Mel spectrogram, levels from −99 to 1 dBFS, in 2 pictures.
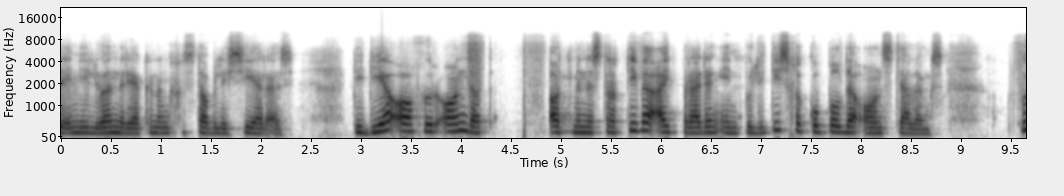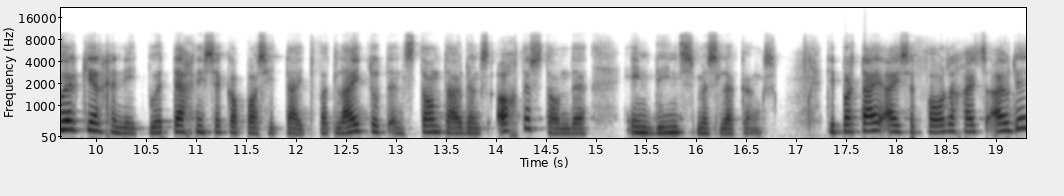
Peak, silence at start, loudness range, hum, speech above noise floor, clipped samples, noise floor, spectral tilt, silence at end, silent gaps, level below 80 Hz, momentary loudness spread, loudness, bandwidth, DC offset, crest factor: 0 dBFS; 0 s; 4 LU; none; 24 dB; under 0.1%; -43 dBFS; -5.5 dB/octave; 0 s; none; -62 dBFS; 12 LU; -19 LUFS; 9.6 kHz; under 0.1%; 18 dB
